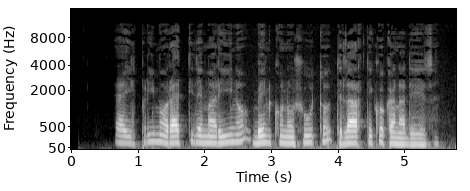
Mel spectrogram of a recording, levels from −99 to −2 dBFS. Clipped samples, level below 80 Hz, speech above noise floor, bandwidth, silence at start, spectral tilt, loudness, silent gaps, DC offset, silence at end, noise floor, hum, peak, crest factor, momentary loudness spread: under 0.1%; -50 dBFS; 51 dB; 10.5 kHz; 0.65 s; -10 dB/octave; -21 LUFS; none; under 0.1%; 0.3 s; -71 dBFS; none; -4 dBFS; 18 dB; 11 LU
